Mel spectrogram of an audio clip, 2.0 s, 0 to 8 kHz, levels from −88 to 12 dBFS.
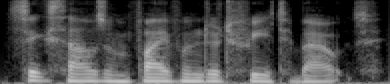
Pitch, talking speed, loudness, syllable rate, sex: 115 Hz, 185 wpm, -18 LUFS, 4.9 syllables/s, male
